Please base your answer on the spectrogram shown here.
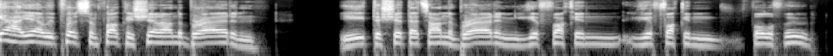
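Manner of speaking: put-on New York accent, regular-guy voice. Riffing while watching a ballgame, voicing imagined locals in a New York guy accent. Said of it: "That was my New York guy accent".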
